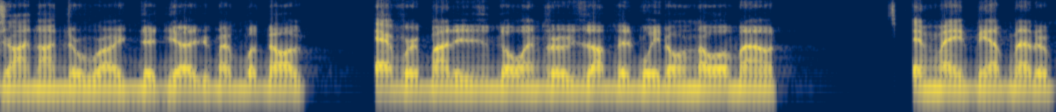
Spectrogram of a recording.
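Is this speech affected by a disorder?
Yes: laryngectomy, total laryngectomy with electrolarynx; robotic electric wand voice, hard to understand at first, talking effortful, wand not hard to learn.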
